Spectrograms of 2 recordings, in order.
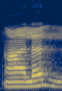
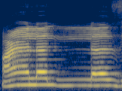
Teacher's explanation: Alal langsung masuk ke lamnya karena alif lam ada tanda tasydid asyamsiyah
